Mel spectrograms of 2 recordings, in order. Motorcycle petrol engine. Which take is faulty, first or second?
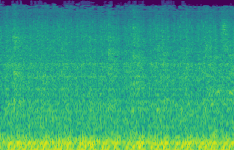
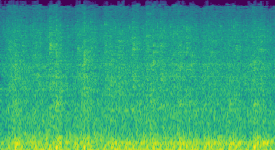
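second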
